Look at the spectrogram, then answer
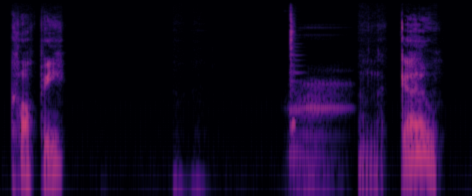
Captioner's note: sound effect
